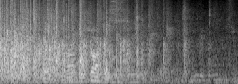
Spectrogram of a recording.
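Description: A crowd in a room cheers loudly, then quickly quiets down.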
